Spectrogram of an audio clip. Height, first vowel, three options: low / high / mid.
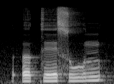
mid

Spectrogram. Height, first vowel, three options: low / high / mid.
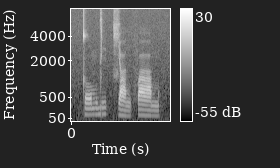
mid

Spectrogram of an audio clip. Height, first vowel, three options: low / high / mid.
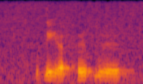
high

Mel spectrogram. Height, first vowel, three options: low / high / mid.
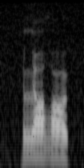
mid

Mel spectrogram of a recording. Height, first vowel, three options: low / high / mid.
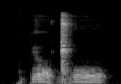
mid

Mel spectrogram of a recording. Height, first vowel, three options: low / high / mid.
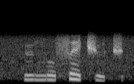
high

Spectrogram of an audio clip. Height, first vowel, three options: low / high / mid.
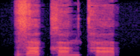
low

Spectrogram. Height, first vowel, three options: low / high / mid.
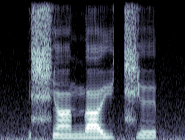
low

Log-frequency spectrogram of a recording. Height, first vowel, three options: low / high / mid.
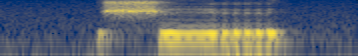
high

